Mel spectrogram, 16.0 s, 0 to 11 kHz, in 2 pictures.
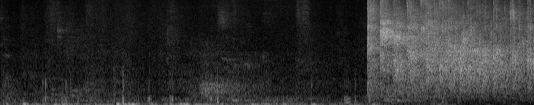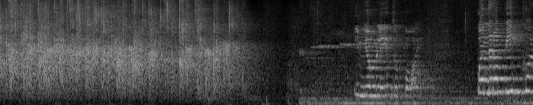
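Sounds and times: audience applauding: 0:05.5 - 0:12.2.

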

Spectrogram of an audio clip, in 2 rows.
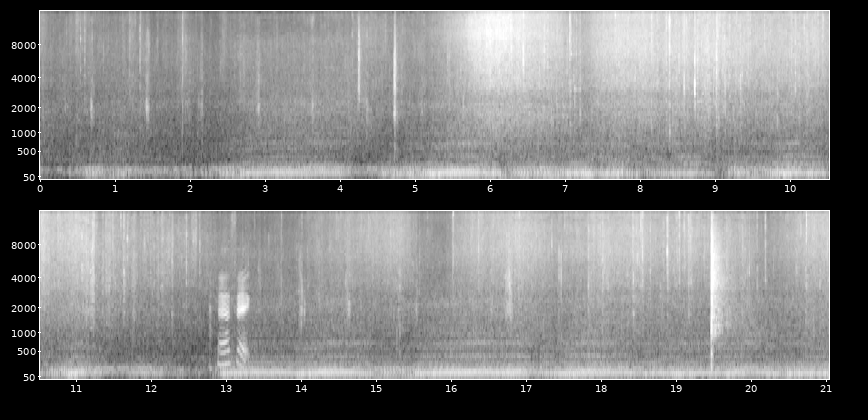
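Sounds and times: branches scraping and crackling: 0:00.0 - 0:21.0
vehicle engine running under load: 0:00.0 - 0:21.0.

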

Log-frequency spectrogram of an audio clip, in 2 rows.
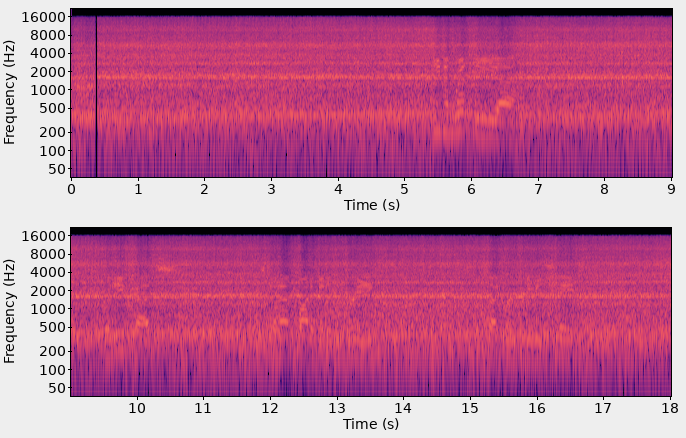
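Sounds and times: vacuum pumps droning: 0:00.0 - 0:18.0.

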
